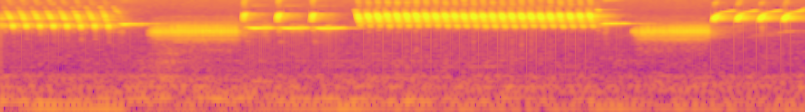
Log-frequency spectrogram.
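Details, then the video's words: Lure song of a canary for setting other canaries singing, with long rolls: rapid buzzy trills, a lower smooth rolling phrase, a few clipped whistles, a long fast high trill, another low roll, then spaced bright notes. "PANCINGAN KENARI GACOR cuit cuit bikin NYAUT ikut BUNYI NGEROL PANJANG ¦ CANARY SINGING"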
